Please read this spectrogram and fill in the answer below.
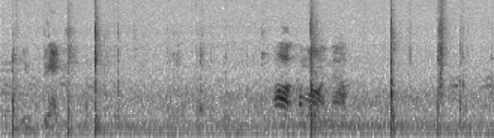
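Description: A basketball bouncing on pavement: a handful of separate sharp thuds at uneven intervals, the loudest a little after four seconds in.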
